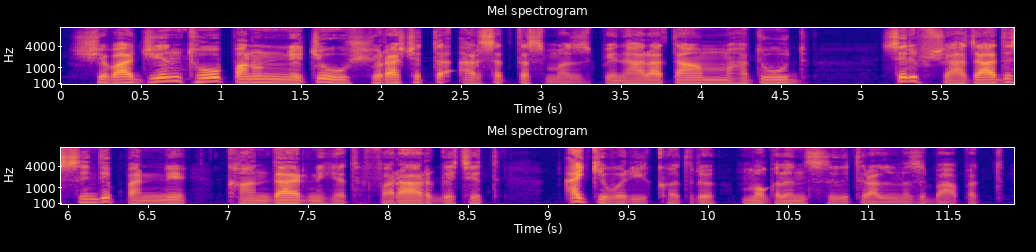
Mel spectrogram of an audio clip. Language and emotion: Kashmiri, neutral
